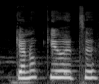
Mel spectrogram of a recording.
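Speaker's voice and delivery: ordinary talk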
